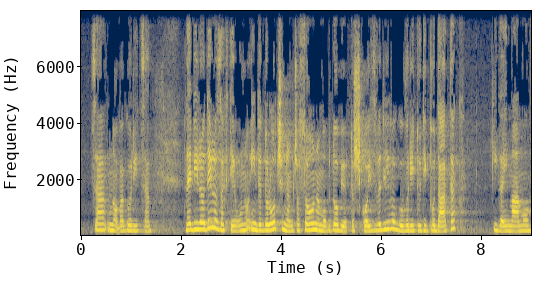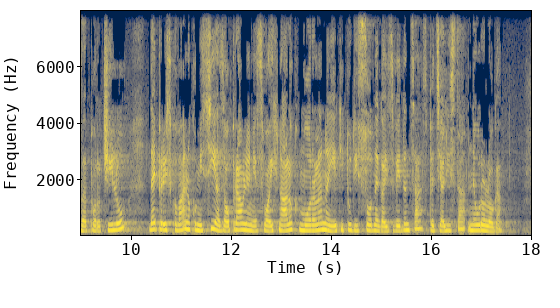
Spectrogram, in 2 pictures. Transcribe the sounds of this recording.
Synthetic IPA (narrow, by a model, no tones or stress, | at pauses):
anɔːʋaɡɔɾit̪sa | d̪̥ajɛbilod̪eːlɔzaxt̪eːwnɔ̰ʔinʋəd̪ɔloːt͡ʃɛnɛmt͡ʃasɔwnɛmɔbd̪oːbjut̪ɛʃkoizʋɛd̪liːʋɔɡɔʋɔɾit̪ud̪ipɔd̪aːt̪əkː | iɡaimaːmɔʋəpɔɾɔt͡ʃiːlud̪ajɛpɾɛiskɔʋaːlnakɔmisiːjazaupɾawljanjɛsʋɔːjixnaːlɔkmoːɾalanajeːt̪it̪uːd̪isod̪nɛɡaizʋeːd̪ənt̪saspɛt̪sialist̪anɛwɾɔloːɡa̰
